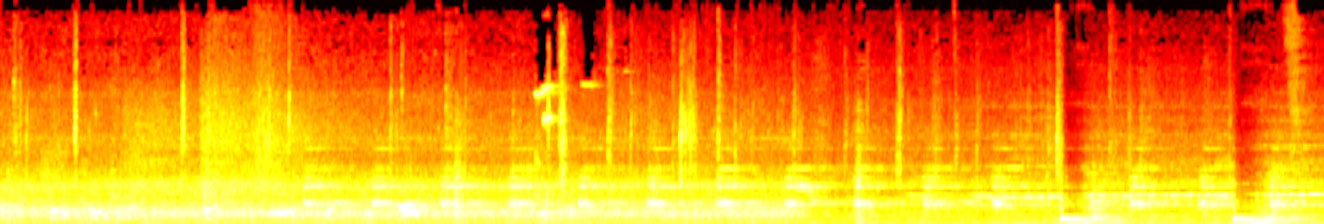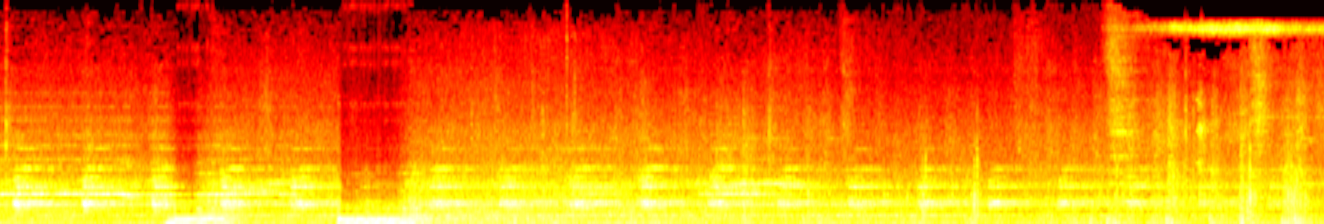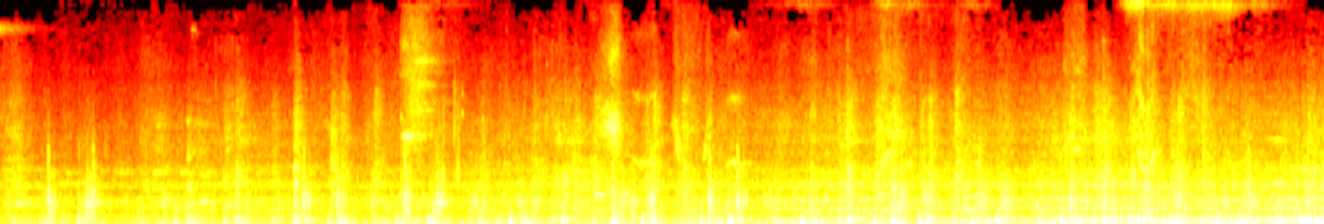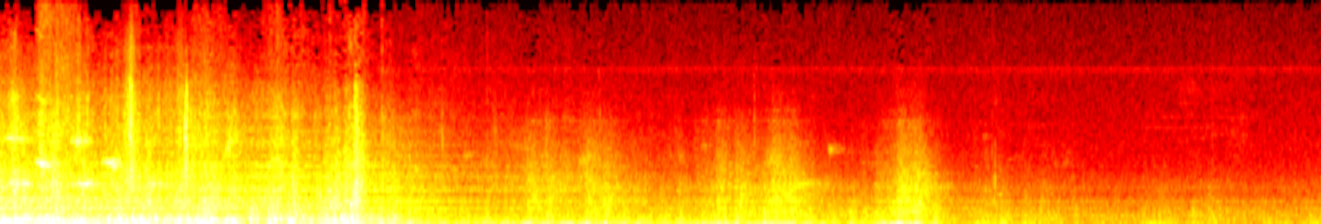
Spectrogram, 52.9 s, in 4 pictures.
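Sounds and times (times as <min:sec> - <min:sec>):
train rumbling past: 0:00.0 - 0:52.9
train horn: 0:10.1 - 0:13.3, 0:14.8 - 0:15.9, 0:16.6 - 0:18.2.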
